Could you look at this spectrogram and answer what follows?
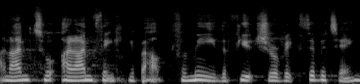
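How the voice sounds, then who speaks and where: A woman with a fairly low pitch and vocal fry speaks at a moderate pace, the sound dry and close with no echo. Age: 60s. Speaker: artist. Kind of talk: panel discussion.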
